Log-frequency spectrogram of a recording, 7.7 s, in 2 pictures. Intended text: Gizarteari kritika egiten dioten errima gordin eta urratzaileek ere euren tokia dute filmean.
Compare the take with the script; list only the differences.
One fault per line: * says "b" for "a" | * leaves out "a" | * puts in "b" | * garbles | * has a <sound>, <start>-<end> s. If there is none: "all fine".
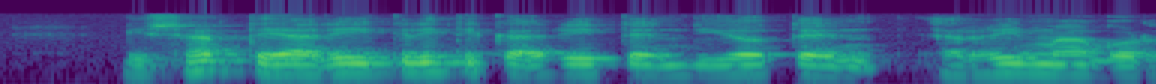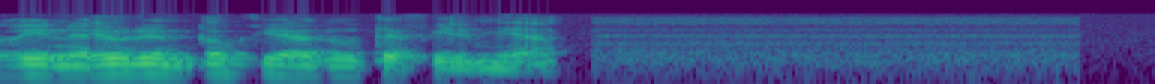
* leaves out "eta urratzaileek ere"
